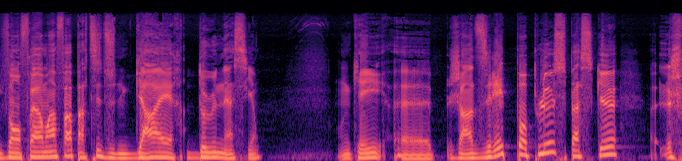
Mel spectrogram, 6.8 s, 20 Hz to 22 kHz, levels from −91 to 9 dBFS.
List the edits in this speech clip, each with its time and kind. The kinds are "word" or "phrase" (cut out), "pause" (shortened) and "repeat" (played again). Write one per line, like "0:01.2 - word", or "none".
0:01.9 - word
0:04.4 - pause

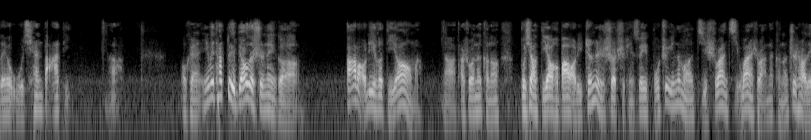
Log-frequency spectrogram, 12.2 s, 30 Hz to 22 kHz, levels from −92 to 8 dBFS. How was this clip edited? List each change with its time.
none

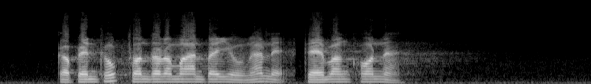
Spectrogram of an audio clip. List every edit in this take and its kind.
0:02.9 - pause

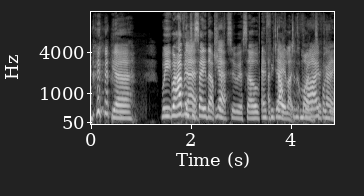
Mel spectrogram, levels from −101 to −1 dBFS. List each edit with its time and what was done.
0:01.6 - word
0:02.5 - word
0:03.4 - word

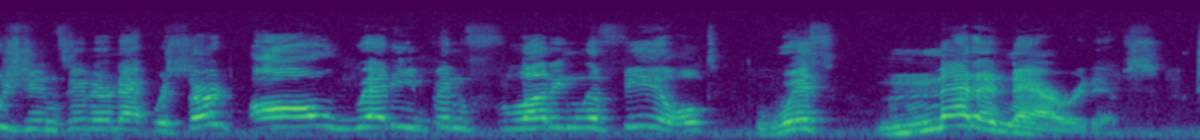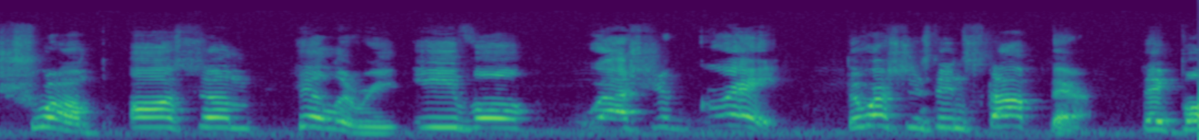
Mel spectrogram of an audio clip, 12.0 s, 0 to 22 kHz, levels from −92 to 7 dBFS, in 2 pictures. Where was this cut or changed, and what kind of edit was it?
0:01.2 - phrase
0:03.7 - pause
0:05.9 - pause
0:10.1 - pause

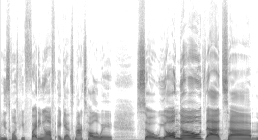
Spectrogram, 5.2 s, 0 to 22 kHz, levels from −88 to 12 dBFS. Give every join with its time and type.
none

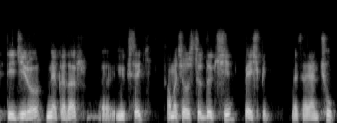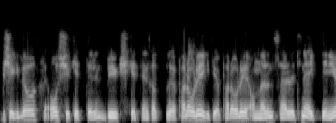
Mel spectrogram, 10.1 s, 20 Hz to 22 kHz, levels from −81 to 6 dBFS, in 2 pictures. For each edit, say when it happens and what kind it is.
0:01.5 - word
0:05.1 - word
0:07.3 - phrase

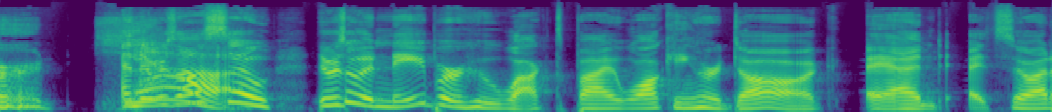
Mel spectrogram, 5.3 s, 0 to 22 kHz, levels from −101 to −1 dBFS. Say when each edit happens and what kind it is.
0:01.7 - word

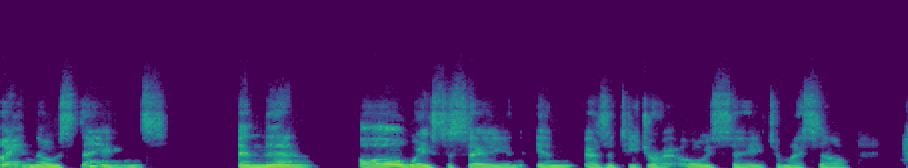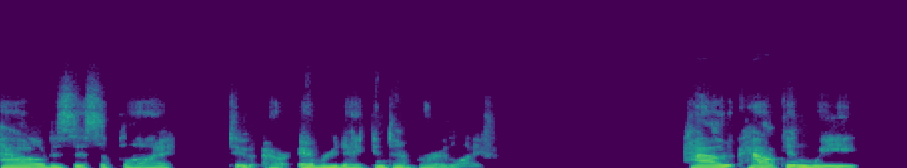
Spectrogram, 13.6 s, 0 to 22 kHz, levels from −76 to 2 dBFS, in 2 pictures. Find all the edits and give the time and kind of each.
none

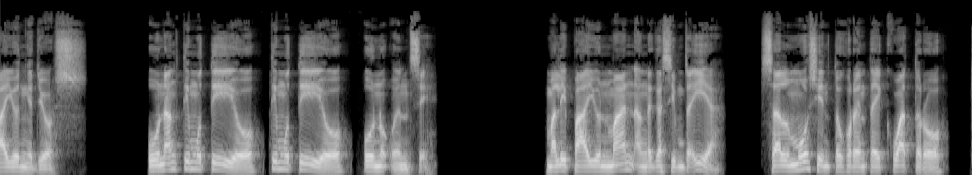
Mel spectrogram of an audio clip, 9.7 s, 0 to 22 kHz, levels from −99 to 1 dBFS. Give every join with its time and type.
0:02.7 - repeat
0:06.5 - word
0:06.9 - word
0:07.4 - pause

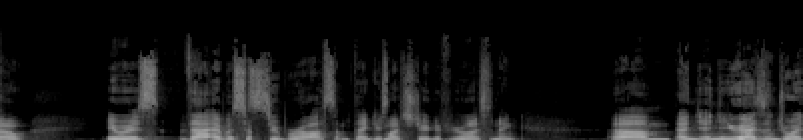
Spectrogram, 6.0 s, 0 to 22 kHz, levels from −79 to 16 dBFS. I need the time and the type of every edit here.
0:01.8 - word
0:02.9 - word
0:05.0 - word

